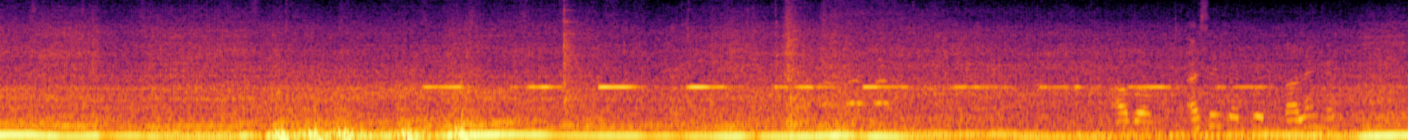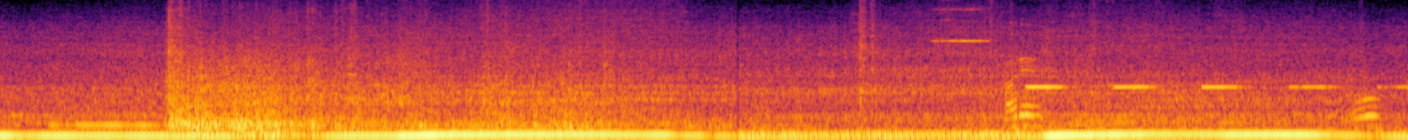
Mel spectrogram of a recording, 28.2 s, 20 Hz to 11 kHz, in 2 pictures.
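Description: Case 570T backhoe loader's diesel engine running loud and changing speed as it works, with its reversing alarm beeping steadily from about five seconds in until about thirteen, and again in the last few seconds. There is a short, loud rush of noise just past halfway.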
